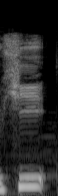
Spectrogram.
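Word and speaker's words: χι: He is what you commonly know as X. And following the same principle as vita, he doesn't make an X sound, but a softer one. He, as in heri, or in horo.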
